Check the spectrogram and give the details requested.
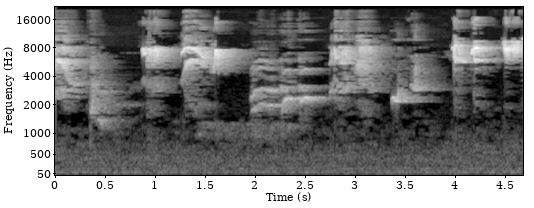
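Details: Orange-headed thrush singing clearly, with varied whistled phrases alternating between high sustained notes and lower slurred ones, in bursts about every half second.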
